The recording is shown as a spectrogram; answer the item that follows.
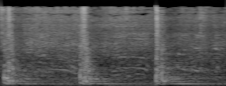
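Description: Folk drums, a two-headed barrel drum beaten with a stick and large frame drums, struck in a steady beat about once every three-quarters of a second, with voices between the strokes.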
